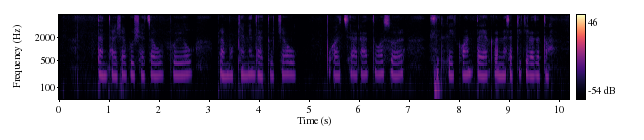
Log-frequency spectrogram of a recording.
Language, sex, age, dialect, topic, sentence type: Marathi, male, 31-35, Varhadi, agriculture, statement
